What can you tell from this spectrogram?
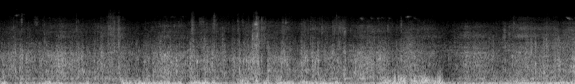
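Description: Downhill mountain bike descending fast on a loose, dusty trail: wind rushing over the microphone, tyres running through dirt, and the bike rattling with frequent sharp clacks.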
